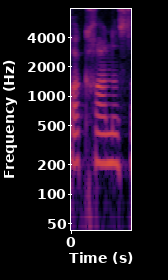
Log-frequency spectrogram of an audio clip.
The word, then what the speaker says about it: Akranes: Ist der Betonungsgipfel woanders? Akranes? – Ich würde auch Akranes sagen.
